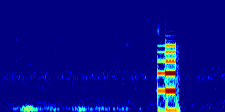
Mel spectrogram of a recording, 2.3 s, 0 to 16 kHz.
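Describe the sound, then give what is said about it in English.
A single telephone keypad tone beeps once, short and clear, as 2 is pressed in the Oregon Zoo's automated phone menu, after a stretch of near silence with a faint low rumble. No one speaks. “Press 2 for reception.”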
